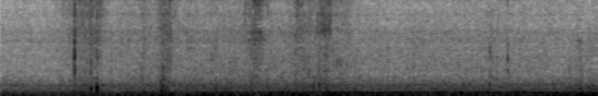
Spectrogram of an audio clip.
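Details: Swarming honey bees during a catch in early May produce a thick, unbroken low hum. It holds steady throughout, with light crackles and taps scattered above it.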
